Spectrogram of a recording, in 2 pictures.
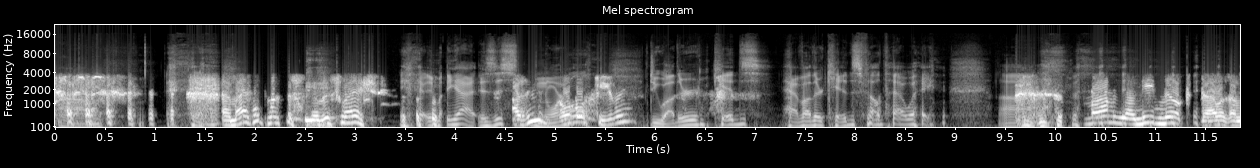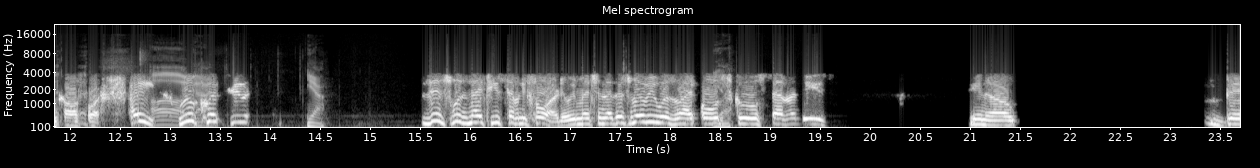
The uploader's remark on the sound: Well we lost the original recording for Episode 87: Vampyres. However your fearless hosts connected over the phone to do a fast review of the movie.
